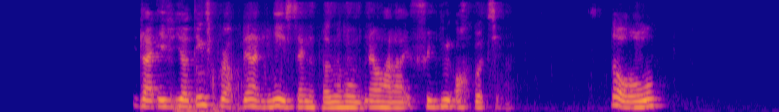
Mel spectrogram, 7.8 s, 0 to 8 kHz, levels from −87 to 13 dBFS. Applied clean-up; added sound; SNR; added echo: neural mask model DeepFilterNet 3.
